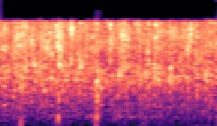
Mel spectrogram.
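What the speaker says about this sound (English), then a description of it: "I'm going to give you a round of applause." Applause sound effect played from a soundboard, a short burst of dense clapping at a steady level with a few sharper claps near the start.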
